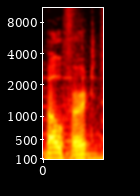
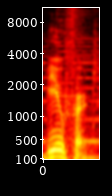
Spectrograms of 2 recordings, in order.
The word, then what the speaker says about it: Beaufort: man they pronounce it beaufort but we in south carolina pronounce it beaufort if you ever confused about that just remember we never sing america the boatiful we sing america the beautiful so beautiful buford by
